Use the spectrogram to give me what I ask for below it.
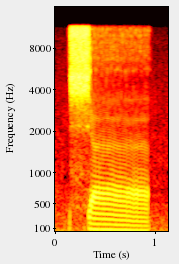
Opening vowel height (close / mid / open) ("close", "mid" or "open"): open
